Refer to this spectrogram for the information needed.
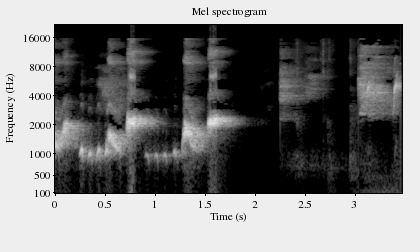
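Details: Master recording of a white-rumped shama for making quiet shamas sing: rich whistled notes sliding up, a short low trill, then faint high hissing notes after a pause.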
